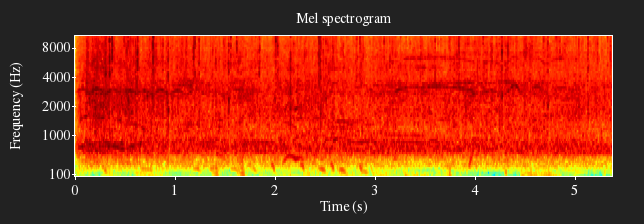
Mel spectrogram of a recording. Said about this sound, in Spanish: Última gran ovación para el defensa y el capitán más artista del madridismo.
